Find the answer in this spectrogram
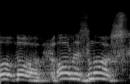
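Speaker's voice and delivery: put-on panicked voice. Playing a character showing bad leadership in a camp: put-on panicked voice. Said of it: "I look like I'm panicking and just going like".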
